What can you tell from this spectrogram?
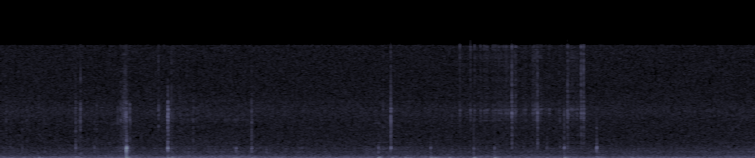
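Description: Faint scattered light clicks and taps over a low, steady rumble, with one sharper click about a second in.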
